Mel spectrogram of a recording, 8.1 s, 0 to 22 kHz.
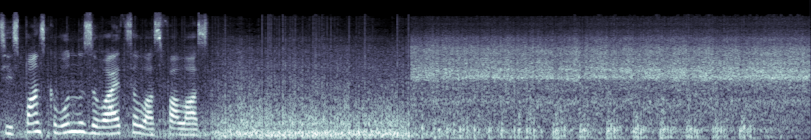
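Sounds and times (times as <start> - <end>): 
speech: 0.0 - 2.4
festival fireworks exploding: 0.0 - 8.1
sharp hiss: 4.1 - 8.1.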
